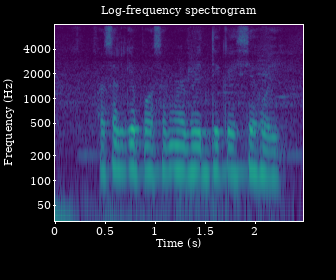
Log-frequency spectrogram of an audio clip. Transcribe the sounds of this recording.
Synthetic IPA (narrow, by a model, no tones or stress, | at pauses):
pʰɐsəlkepɔːsə̃ŋɡmẽbɾɪd̪ʱːikəɪseɦoːiː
